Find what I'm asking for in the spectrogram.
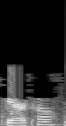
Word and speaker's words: Jerrica: My name is Jerrica Walker. My first name is spelled J-E-R-R-I-C-A.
